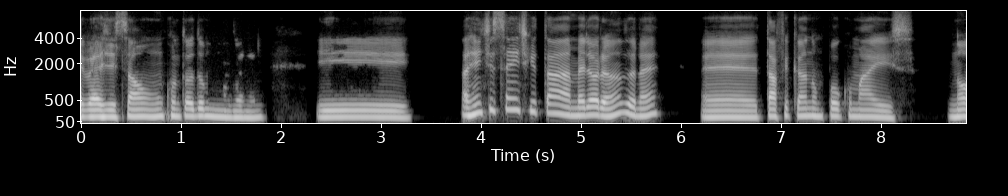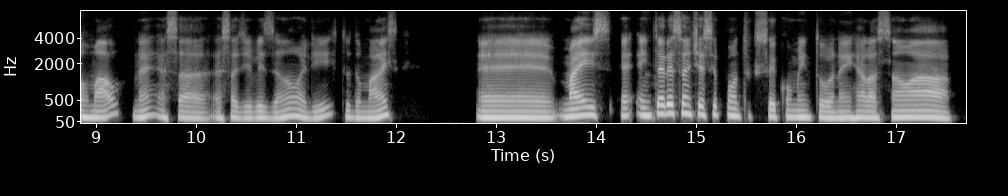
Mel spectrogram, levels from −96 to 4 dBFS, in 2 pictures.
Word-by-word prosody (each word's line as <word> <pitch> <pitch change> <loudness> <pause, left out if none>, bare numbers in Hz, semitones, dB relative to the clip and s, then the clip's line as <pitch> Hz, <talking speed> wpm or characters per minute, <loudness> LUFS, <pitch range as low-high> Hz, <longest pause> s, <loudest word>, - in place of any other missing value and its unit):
invés 135 0 +5
de 135 0 +3
só 140 +2 +2
1 140 +1 +1
com 150 0 -1
todo 145 +1 +1
mundo, 130 -3 0
né? 120 0 -2 0.6
E 130 -1 +1 0.5
a - - +1
gente 215 +8 +1
sente 270 +1 -3
que 235 -2 -4
tá 195 -5 +1
melhorando, 165 +4 +2
né, 160 +6 -1 0.4
eh, 125 -1 +1
tá 145 +2 +2
ficando 150 0 -3
um 140 - -2
pouco 145 -1 -3
mais 130 -4 -2 0.3
normal, 130 - 0
né, 130 +5 -2
essa 115 -3 -4
essa 115 0 -4
divisão 115 +4 -2
ali 120 +2 -2
e 185 - -17
tudo 120 -3 -4
mais. 120 +9 -1 0.8
Eh, 120 -1 +3
mas, 150 +3 +2
eh, 155 +1 -2
é 170 - -4
interessante 190 +3 +2
esse 175 +2 -1
ponto 150 -5 -3
que - - -13
você 135 - -1
comentou, 125 -2 -1
né, 115 +1 0
em 120 - +1
relação 125 +2 +1
a 125 -4 +3
130 Hz, 155 wpm, -23 LUFS, 120-150 Hz, 0.8 s, invés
